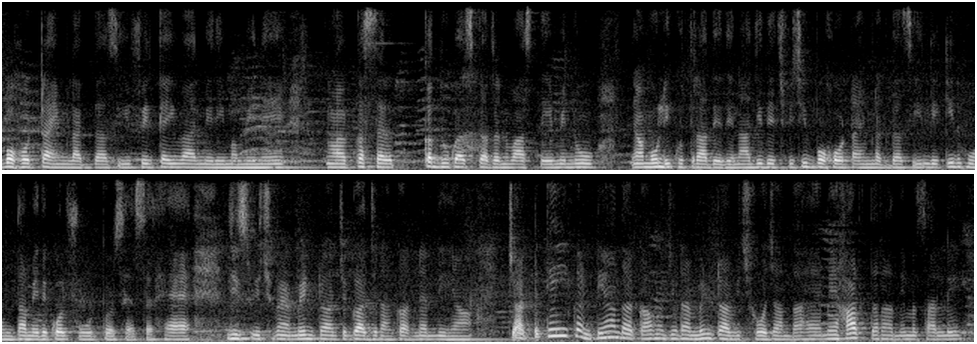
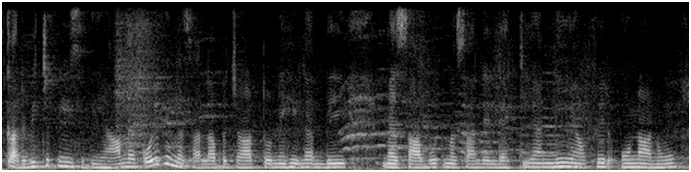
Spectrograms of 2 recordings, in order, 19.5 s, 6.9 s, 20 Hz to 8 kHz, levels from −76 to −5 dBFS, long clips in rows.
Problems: none marked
